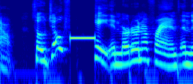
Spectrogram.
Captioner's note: beep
